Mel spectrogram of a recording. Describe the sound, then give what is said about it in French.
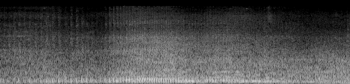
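Loud, steady roar of car traffic with engine rumble, echoing in a road tunnel as people make their way alongside it, swelling midway as a vehicle passes, then settling into a continuous dense drone. “Donc là, on est dans un tunnel, on longe un tunnel que les voitures empruntent avec enthousiasme. C'est très bruyant.”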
